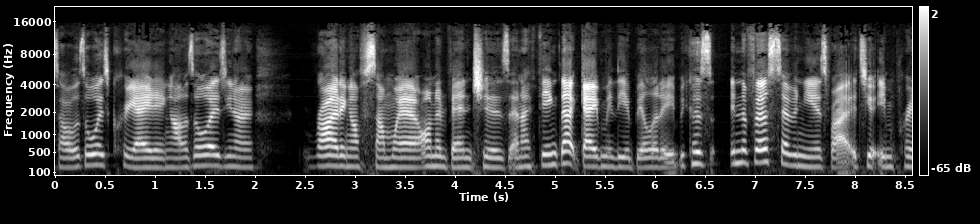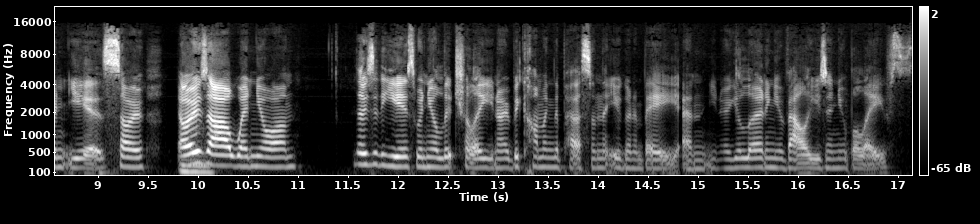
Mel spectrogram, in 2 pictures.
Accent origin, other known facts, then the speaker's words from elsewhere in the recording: Kangaroo Island, South Australia, Australia; I grew up on Kangaroo Island, which is a little island. Well, it's not little, but it's an island off the coast of South Australia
